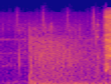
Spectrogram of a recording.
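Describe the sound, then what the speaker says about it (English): An explosion in the video game Zenless Zone Zero: a sudden deep boom bursts in after a quiet moment and keeps rumbling loudly to the end, with a brief higher crack at the close. "There's a risk of explosions nearby."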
